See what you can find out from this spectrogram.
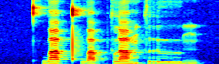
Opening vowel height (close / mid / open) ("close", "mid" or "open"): open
